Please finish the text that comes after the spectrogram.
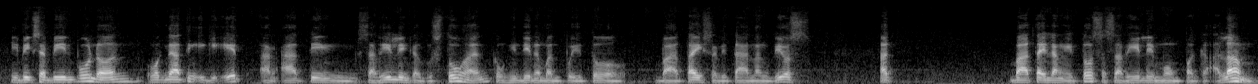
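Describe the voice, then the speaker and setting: A Filipino man preaching a devotional radio message as pastor and host, deliberate and emphatic, often checking in with listeners. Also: deep voice, slightly rough. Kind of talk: devotional radio sermon in conversational teaching tone.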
